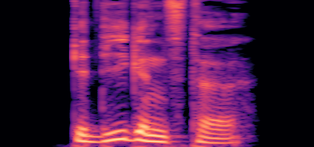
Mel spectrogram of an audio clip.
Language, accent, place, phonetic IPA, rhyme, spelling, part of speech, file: German, Germany, Berlin, [ɡəˈdiːɡn̩stə], -iːɡn̩stə, gediegenste, adjective, De-gediegenste.ogg
- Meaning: inflection of gediegen: 1. strong/mixed nominative/accusative feminine singular superlative degree 2. strong nominative/accusative plural superlative degree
